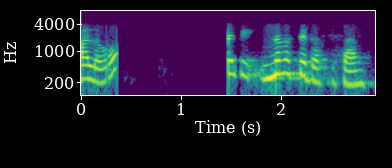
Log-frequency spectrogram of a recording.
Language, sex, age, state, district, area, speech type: Sindhi, female, 30-45, Uttar Pradesh, Lucknow, urban, conversation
